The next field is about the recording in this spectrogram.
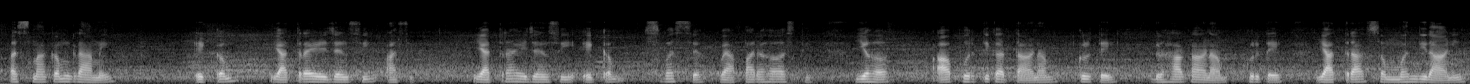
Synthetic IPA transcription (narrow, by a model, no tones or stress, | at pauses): əsmakəmɡɾame | ekəmjat̪ɾaed͡ʑənsiːa̰siːt̪ | jat̪ɾaed͡ʑənsiʔekəm | sʋɐsjə | ʋjapaɾəɦəːst̪iː | jəɦə | a̰puɾt̪ikəɾt̪aːɽ̃amkɾut̪e | ɡɾɐɦakaːɽ̃aːmkɾut̪e | jat̪ɾasəmbənd̪ʱit̪aːɽ̃i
